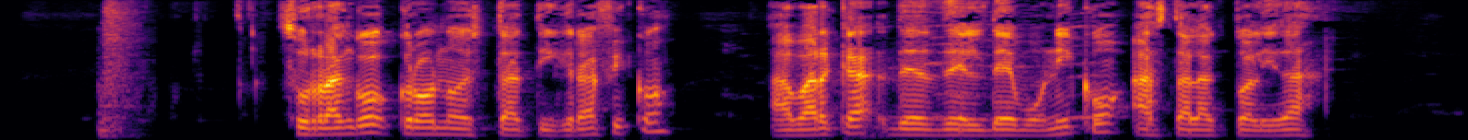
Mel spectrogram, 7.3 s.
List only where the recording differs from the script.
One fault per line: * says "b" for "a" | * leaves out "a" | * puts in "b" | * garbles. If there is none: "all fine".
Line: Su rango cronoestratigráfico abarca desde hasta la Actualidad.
* puts in "el Devónico"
